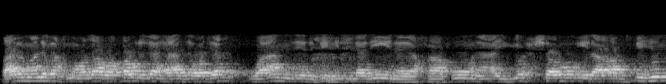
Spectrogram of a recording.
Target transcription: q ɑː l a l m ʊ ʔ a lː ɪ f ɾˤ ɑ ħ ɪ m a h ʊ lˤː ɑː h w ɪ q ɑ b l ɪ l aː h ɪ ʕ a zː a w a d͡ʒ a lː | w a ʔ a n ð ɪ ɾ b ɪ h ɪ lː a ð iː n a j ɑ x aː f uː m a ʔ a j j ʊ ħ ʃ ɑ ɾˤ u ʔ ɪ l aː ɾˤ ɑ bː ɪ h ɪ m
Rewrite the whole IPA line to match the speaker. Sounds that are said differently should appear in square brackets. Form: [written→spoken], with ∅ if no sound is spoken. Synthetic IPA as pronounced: q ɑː l a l m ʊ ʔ a lː ɪ f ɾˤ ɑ ħ ɪ m a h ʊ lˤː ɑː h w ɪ q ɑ [b→w] l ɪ [l→lː] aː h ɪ ʕ a zː a w a d͡ʒ a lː | w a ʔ a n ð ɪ ɾ b ɪ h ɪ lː a ð iː n a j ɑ x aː f uː [m→n] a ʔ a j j ʊ ħ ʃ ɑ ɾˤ u ʔ ɪ l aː ɾˤ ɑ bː ɪ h ɪ m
